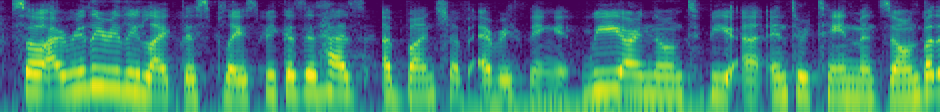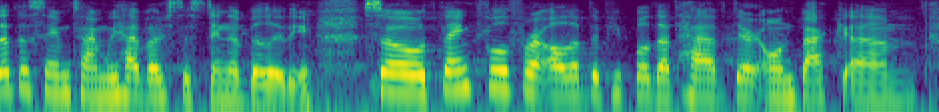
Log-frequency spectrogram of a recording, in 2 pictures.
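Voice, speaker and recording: A woman's voice: medium pitch, a little fast, hardly any pauses. A woman in her twenties, a pageant contestant, answering interview questions earnestly in English with Tagalog words mixed in. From Macau. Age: 20s.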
